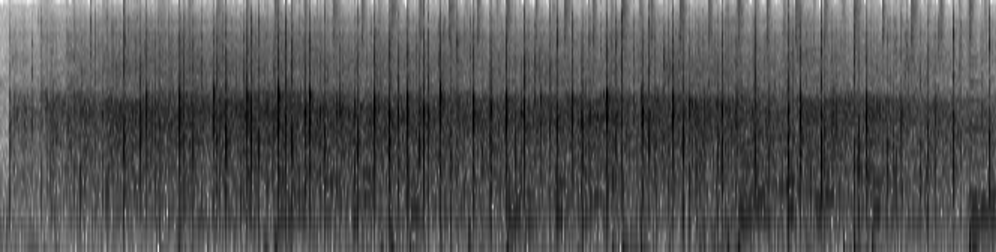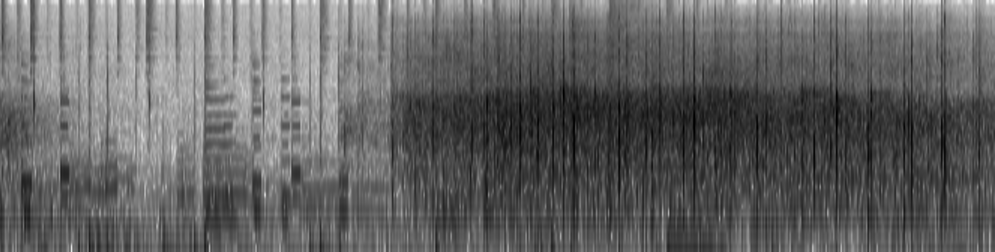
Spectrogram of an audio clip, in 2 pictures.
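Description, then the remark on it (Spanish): An audience at a prize-giving ceremony applauds the prize winners steadily for about ten seconds, the clapping dips quieter with a few scattered claps, then a second full round of applause swells up and continues to the end. “Y el aplauso también para el primer premio,”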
